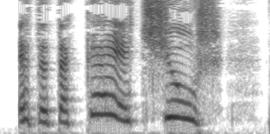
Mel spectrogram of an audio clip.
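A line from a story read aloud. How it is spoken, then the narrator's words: Startled, jolted shout. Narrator (Russian): закричала Лори, отреагировав на повторение этого имени, как на удар электрошокера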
